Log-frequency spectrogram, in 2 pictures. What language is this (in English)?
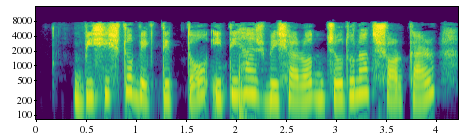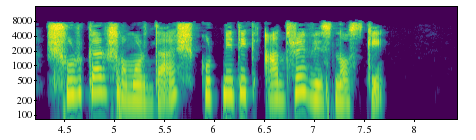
Bangla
